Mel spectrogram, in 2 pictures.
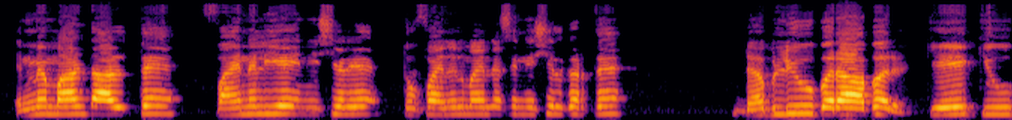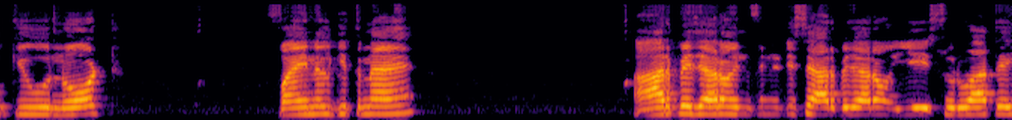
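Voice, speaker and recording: A man's voice: high voice, fairly bright tone. A man teaching physics, talking students through each step with rhetorical questions, sometimes correcting himself mid-sentence. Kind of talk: whiteboard physics lecture.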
